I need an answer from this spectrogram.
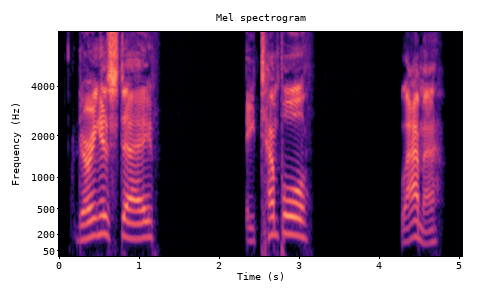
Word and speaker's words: lama: It's So it's spelled Lama, like llama, but it's lama. It's like so it's like somebody from Massachusetts is saying llama.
